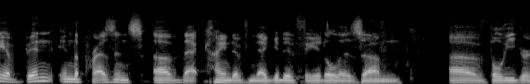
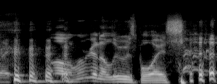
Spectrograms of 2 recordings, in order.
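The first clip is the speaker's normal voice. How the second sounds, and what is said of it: Bad put-on Canadian accent. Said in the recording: “this bad Canadian accent”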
